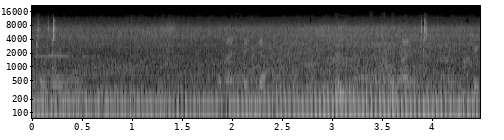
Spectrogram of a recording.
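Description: A steady low hum with a few short, high, gliding calls over it.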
